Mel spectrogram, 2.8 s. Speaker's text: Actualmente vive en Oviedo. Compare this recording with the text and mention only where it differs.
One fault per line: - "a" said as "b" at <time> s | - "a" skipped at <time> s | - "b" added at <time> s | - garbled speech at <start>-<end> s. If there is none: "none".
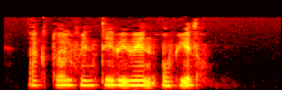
none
